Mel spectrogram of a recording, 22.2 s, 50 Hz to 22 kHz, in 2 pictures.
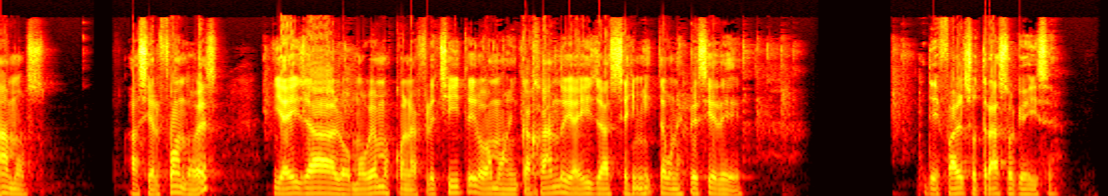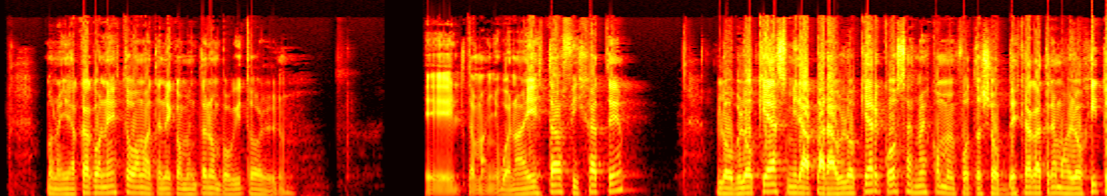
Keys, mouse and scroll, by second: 11.9 click.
